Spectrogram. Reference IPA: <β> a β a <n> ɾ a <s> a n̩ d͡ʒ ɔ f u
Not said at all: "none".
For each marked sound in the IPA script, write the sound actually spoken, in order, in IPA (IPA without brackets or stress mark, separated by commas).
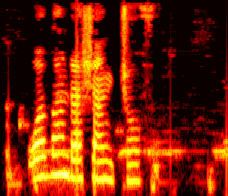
w, n, ʃ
